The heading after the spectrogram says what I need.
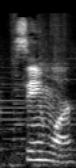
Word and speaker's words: Seymour: is his favorite place Seymour see more you see more you can see more you actually don't you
